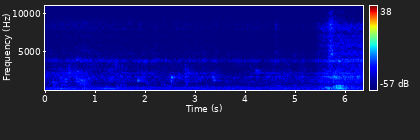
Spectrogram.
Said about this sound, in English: That garden hose is working double time.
